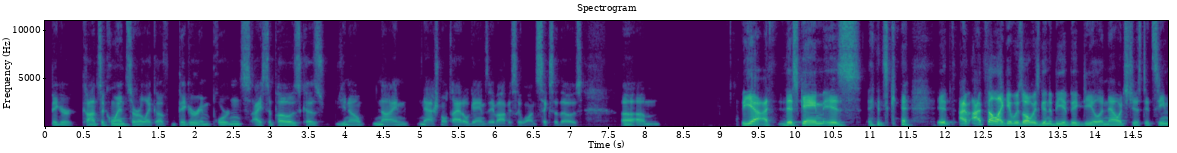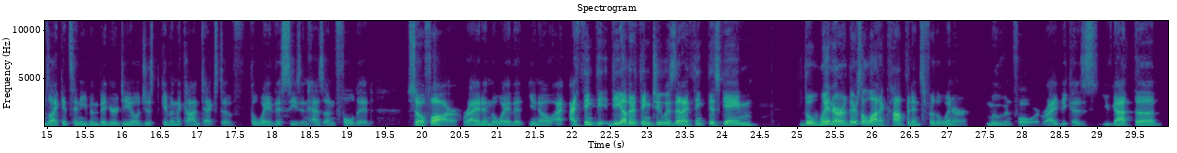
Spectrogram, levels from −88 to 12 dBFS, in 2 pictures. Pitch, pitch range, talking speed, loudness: 125 Hz, 105-150 Hz, 215 wpm, -22 LUFS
